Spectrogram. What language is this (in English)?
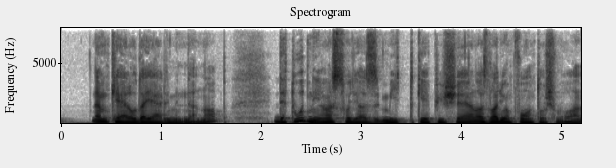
Hungarian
